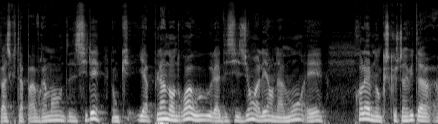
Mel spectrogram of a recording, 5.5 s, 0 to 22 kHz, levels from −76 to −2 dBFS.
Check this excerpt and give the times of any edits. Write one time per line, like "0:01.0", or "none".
0:01.3
0:04.4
